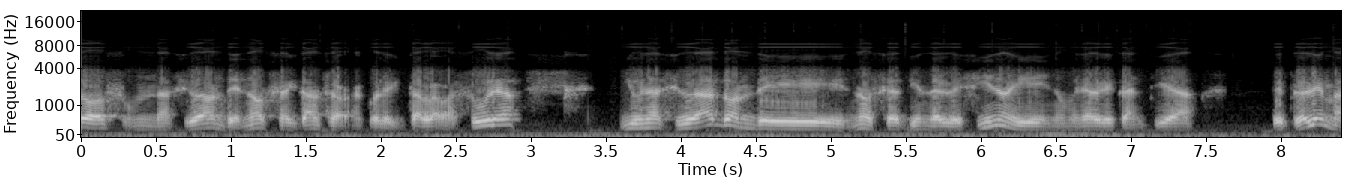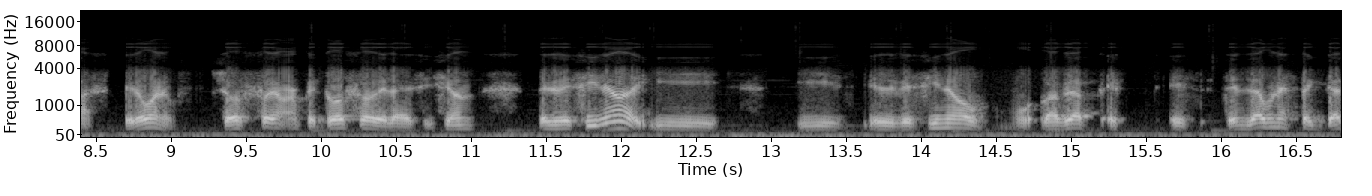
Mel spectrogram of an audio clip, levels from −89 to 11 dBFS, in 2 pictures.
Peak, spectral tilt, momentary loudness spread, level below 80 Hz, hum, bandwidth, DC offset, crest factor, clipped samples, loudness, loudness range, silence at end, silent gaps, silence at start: -6 dBFS; -5.5 dB/octave; 12 LU; -46 dBFS; none; 8 kHz; under 0.1%; 14 dB; under 0.1%; -19 LUFS; 4 LU; 0 s; none; 0 s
